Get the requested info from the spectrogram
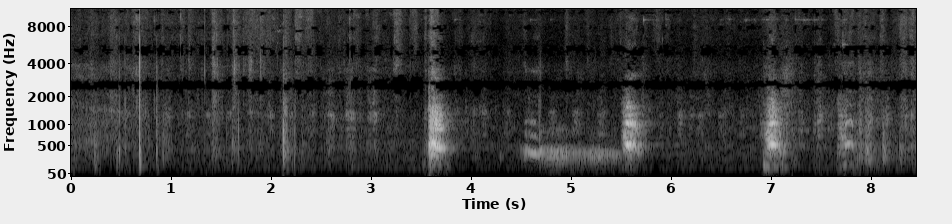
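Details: Alaskan Malamute puppy standing up to his father: three sharp barks spaced a second or two apart, with a low grumbling sound between them and faint clicks and rustling in the background.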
